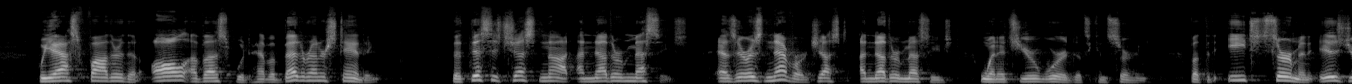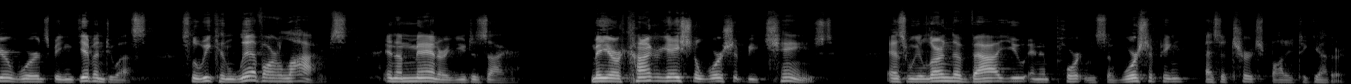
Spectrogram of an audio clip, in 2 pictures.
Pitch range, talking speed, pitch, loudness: 130-165 Hz, 165 wpm, 150 Hz, -28 LUFS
